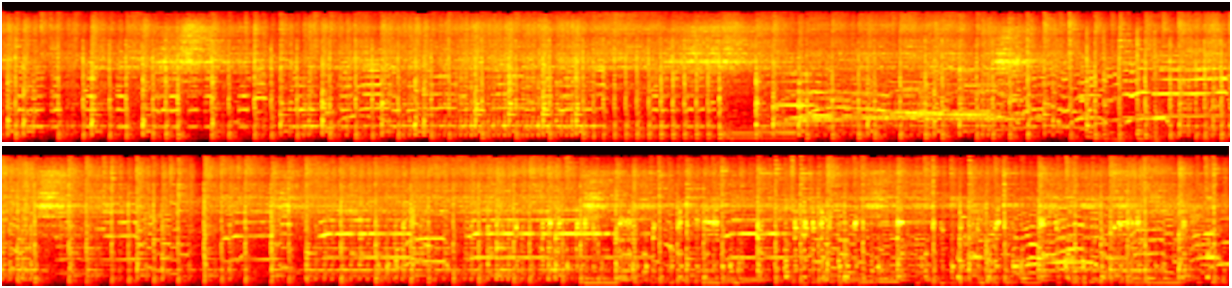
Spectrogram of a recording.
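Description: Live band playing: a drum kit keeps a busy beat under saxophone lines, with electric guitar in the mix.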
